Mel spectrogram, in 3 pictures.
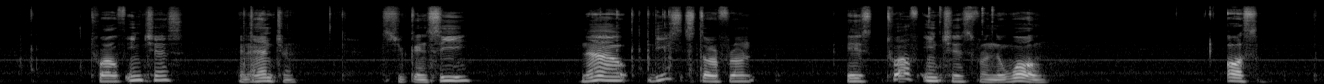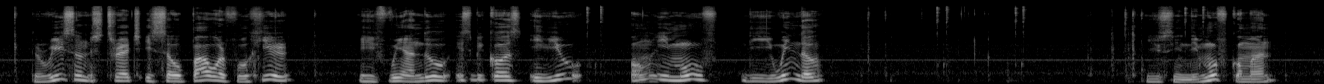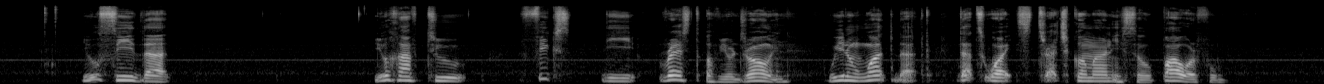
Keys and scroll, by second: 0.0-0.7 typing, 2.8 Return, 6.2-7.5 typing, 13.9 Escape, 20.2 ctrl+z, 21.2 ctrl+z, 27.3 Escape, 29.8 m, 30.0 space.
